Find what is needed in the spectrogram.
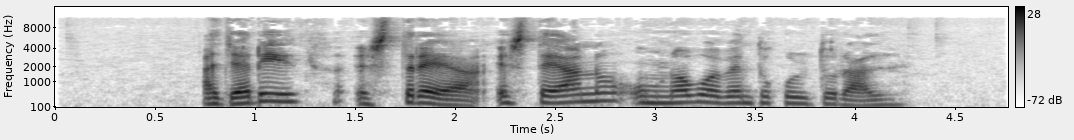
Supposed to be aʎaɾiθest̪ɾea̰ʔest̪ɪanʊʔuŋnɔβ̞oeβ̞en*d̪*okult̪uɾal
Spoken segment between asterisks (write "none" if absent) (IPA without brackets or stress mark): t̪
